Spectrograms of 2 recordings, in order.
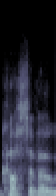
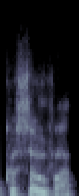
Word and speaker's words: Kosovo: Yes, when Kosovo was becoming independent of Serbia, did you call it Kosovo, which is actually the Serbian pronunciation of the name, or Kosova with an A at the end and stressed differently, which is the Albanian pronunciation?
